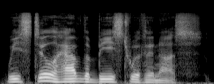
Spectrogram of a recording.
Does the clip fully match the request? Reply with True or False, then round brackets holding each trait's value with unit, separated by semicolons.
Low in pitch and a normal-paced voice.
True (115 Hz; 195 wpm)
